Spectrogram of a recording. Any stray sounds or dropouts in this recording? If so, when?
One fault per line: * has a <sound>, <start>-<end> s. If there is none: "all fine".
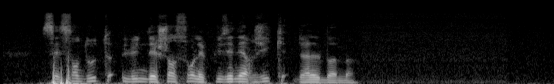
all fine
